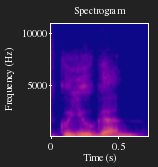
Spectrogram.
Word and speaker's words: Cuyugan: Um, my guest today is Kuyuigan. Sorry, do I pronounce this correctly? Kuyugan? Kuyugan. It's Kuyugan.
